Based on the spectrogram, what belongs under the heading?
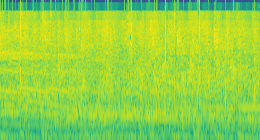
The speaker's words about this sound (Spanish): y una persona para la que todavía no habíamos pedido un aplauso como este que te van a dar.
